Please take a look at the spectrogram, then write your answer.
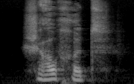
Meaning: shochet
- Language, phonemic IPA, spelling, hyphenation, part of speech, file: Dutch, /ˈʃɑu̯.xət/, sjouchet, sjou‧chet, noun, Nl-sjouchet.ogg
